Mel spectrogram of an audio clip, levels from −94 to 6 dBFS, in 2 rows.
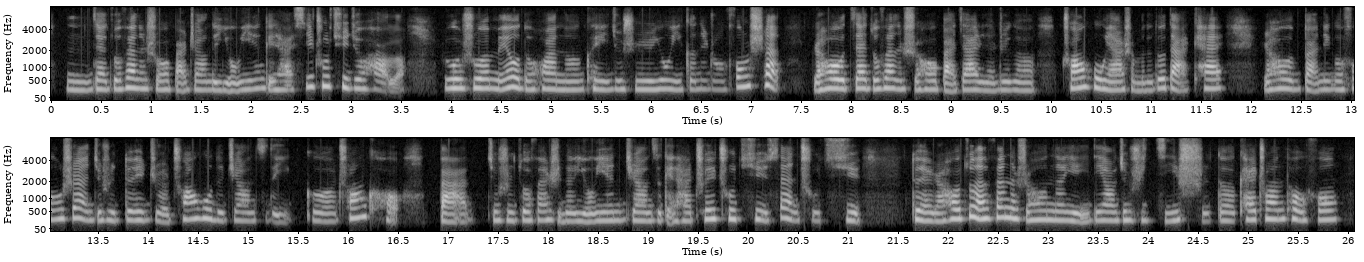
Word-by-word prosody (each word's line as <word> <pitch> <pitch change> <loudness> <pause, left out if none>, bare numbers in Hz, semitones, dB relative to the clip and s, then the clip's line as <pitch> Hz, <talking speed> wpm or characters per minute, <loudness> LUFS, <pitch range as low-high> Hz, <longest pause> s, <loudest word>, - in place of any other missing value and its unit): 嗯， 225 -1 -5
在 245 -1 0
做 250 0 -2
饭 280 +2 +4
的 260 -1 -2
时 255 - -1
候 240 +1 -1
把 215 -3 -3
这 240 - -4
样 230 0 -3
的 225 - -2
油 210 -1 -2
烟 255 +3 -4
给 235 - -2
它 235 - -2
吸 310 +6 +2
出 325 +1 +2
去 315 -3 0
就 265 -1 -2
好 - - 0
了。 - - -6 0.3
如 270 - -3
果 275 0 +6
说 275 0 +3
没 260 -2 -2
有 300 0 +5
的 240 -2 -4
话 255 -1 +1
呢， 235 0 -4
可 270 -2 -4
以 235 -1 -3
就 245 0 -5
是 245 -1 0
用 255 +1 -2
一 235 - -4
个 245 +1 -8
那 250 0 -12
种 235 -1 -13
风 305 +4 0
扇， 360 +2 +6 0.3
然 - - +2
后 270 -1 +8
在 270 0 +2
做 255 0 -1
饭 275 0 +3
的 250 - -4
时 250 -3 +1
候 240 +1 -1
把 210 -4 +2
家 235 +1 +1
里 225 - -3
的 210 -1 -5
这 230 0 -5
个 220 -2 -6 0.3
窗 275 +2 +6
户 280 -4 +2
呀 230 0 +1
什 235 -2 -4
么 210 - -8
的 220 - -6
都 270 +4 +1
打 265 -4 +3
开。 265 +1 +3 0.4
然 225 +3 -2
后 265 -1 0
把 235 -4 -2
那 240 +1 -6
个 235 -1 -5
风 270 +3 -2
扇 285 -3 0
就 240 0 -3
是 245 -2 -4
对 245 0 -2
着 230 -5 -6
窗 275 +6 +2
户 295 -1 +1
的 235 -2 -4
这 250 0 -2
样 230 -1 -6
子 - - -9
的 405 - -5
一 395 - -10
个 220 -2 -5
窗 305 +6 +1
口， 375 - -5 0.4
把 - - +2 0.2
就 245 - -2
是 245 -2 -4
做 245 0 -2
饭 250 +1 -4
时 255 - -2
的 225 0 -3
油 215 -1 -1
烟 240 +1 -3
这 250 -2 0
样 230 -1 -1
子 230 -1 -4
给 - - -4
它 230 0 -4
吹 275 +4 +2
出 280 0 +2
去、 275 -2 -2
散 270 0 -1
出 230 -1 +1
去。 230 0 -2 0.5
对， 255 -3 +3
然 225 0 -1
后 280 +2 +4
做 330 +4 +2
完 285 0 +7
饭 320 +2 +2
的 295 - +4
时 250 -4 -1
候 260 +1 0
呢， 250 -1 -1
也 230 -2 +1
一 - - -3
定 245 0 -4
要 240 0 0
就 250 +1 0
是 245 0 -2
及 235 0 +1
时 220 -3 +3
地 235 -1 -4
开 260 +2 -1
窗 275 0 +2
透 275 -4 +1
风。 260 +2 -3
250 Hz, 295 characters per minute, -24 LUFS, 235-270 Hz, 0.5 s, 后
